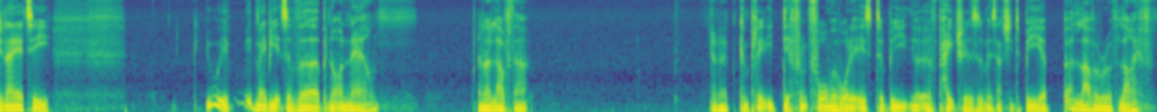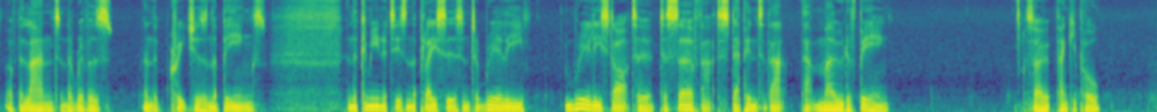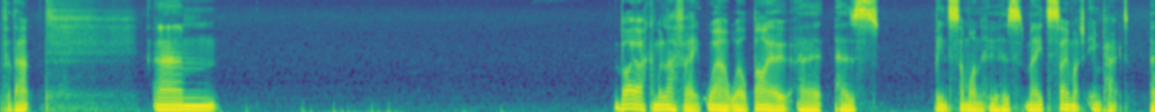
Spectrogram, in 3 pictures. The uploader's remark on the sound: A reflective ramble in the woods. There are no guests (apart from wind, trees, a buzzard and a pigeon).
